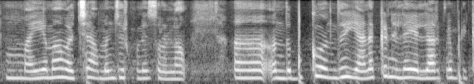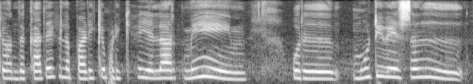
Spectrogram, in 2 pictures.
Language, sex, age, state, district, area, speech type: Tamil, female, 18-30, Tamil Nadu, Thanjavur, urban, spontaneous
